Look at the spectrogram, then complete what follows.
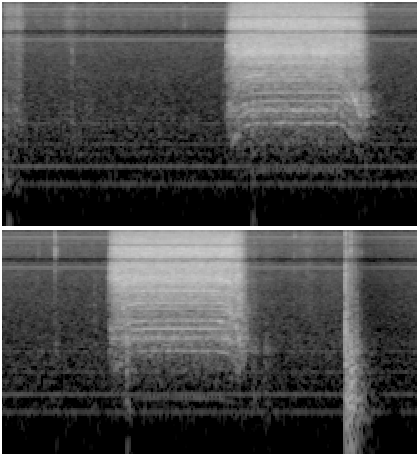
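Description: Power screwdriver running in two runs of about a second each, spinning up and down as it drives the two small screws into a Walbro carburetor's top cover. A sharp knock near the end.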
